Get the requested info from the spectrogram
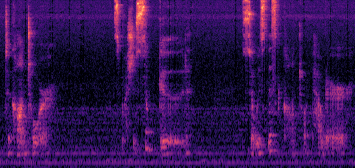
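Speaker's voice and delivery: soft breathy whisper to the camera. Real, not acted. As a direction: whisper it like a little secret.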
